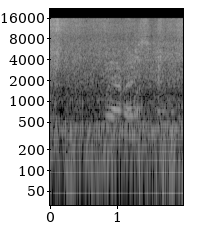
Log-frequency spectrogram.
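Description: Wind buffeting the microphone as a steady low rumble, with a faint voice murmuring briefly about a second in.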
